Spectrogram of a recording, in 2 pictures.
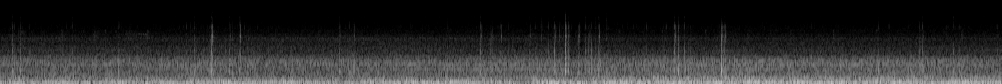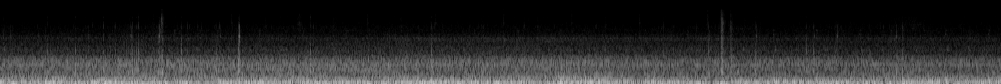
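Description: Steady road and engine noise of a car driving at highway speed, heard from inside the cabin: a low rumble with a scattering of faint clicks.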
